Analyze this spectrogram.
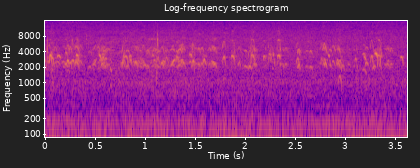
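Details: Sanderlings (Calidris alba) on the beach at Bañugues, Asturias, give short, sharp twittering notes in quick scattered bursts, several birds calling over a heavy low rumble of wind and surf.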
